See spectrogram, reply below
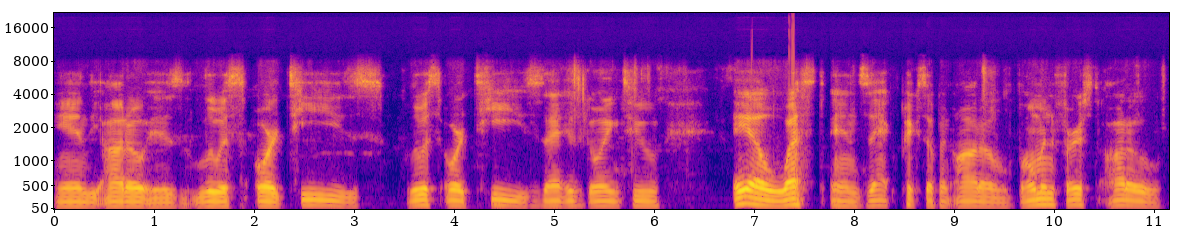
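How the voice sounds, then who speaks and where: Low, slow, slightly hoarse man. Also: dry recording, muffled recording. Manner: steady, unhurried listing of cards and recipients. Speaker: card break host. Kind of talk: relaxed live box-break commentary.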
